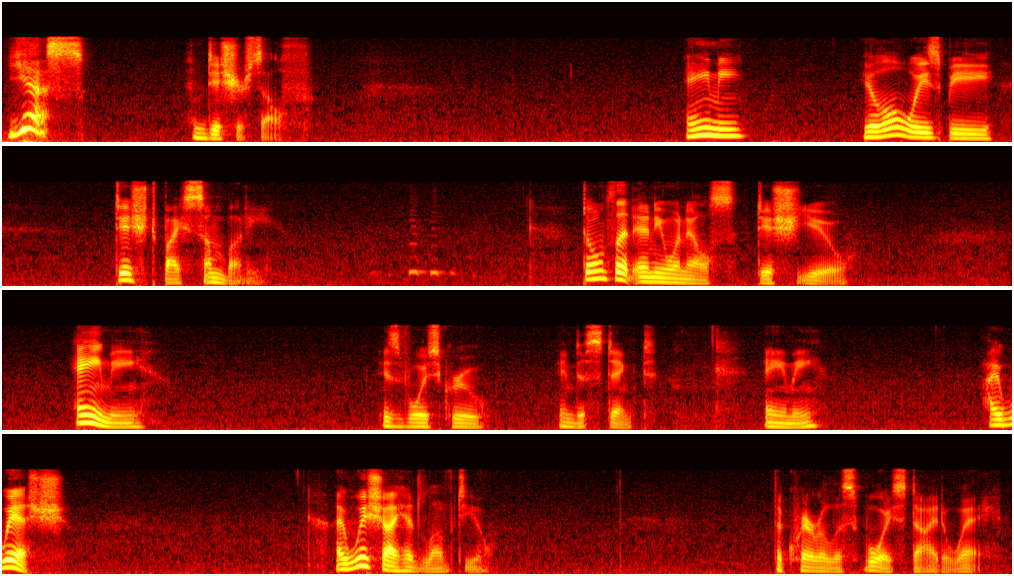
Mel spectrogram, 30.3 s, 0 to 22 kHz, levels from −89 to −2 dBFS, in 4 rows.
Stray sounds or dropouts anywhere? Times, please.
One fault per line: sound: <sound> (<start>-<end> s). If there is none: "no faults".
sound: laugh (10.3-11.2 s)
